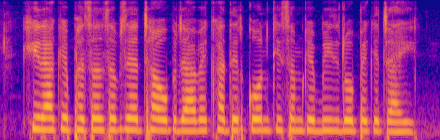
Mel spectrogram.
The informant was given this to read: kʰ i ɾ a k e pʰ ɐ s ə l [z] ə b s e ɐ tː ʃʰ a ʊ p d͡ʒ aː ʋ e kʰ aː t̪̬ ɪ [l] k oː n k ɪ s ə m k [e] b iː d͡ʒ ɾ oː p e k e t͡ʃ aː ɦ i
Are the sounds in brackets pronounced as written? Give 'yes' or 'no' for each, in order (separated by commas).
no, no, yes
